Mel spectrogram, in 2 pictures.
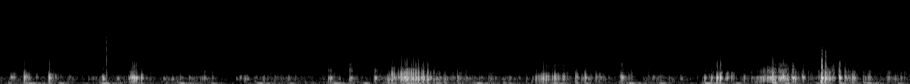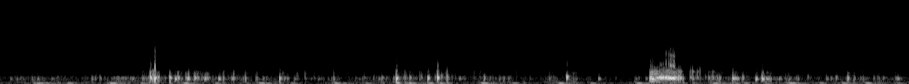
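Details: Stomach rumbling from a half-hour recording: irregular gurgles and rumbles with short quiet gaps between them, bowel sounds.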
